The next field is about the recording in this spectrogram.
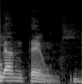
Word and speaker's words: Teuns: Dylan Teuns.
